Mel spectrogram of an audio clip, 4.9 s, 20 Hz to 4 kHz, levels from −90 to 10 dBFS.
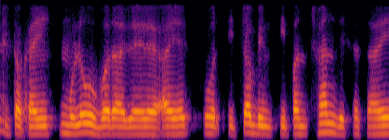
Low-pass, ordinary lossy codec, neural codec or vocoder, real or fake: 3.6 kHz; none; codec, 16 kHz in and 24 kHz out, 0.9 kbps, LongCat-Audio-Codec, fine tuned four codebook decoder; fake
